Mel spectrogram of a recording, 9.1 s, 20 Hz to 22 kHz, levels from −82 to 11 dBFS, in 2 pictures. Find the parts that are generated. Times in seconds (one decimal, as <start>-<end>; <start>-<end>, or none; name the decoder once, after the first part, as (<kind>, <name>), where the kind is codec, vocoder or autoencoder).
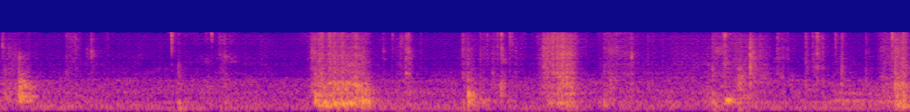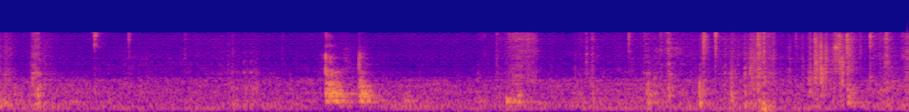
0.0-9.1 (codec, DAC)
